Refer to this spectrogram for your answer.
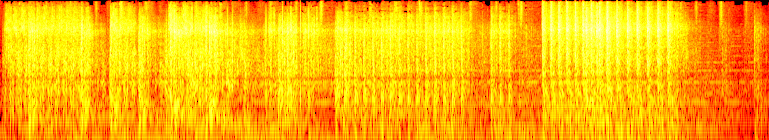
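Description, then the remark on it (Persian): Sustained, loud machine gun fire rattles in rapid bursts throughout as a Ba'athist combat patrol fires at night, with heavier blasts of RPG rounds exploding now and then; no one speaks. “از ترسشون مثل بارون روی سر ما آتیش ریختن. گلوله های RPG پشت سر هم کنار ما منفجر می شدن.”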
